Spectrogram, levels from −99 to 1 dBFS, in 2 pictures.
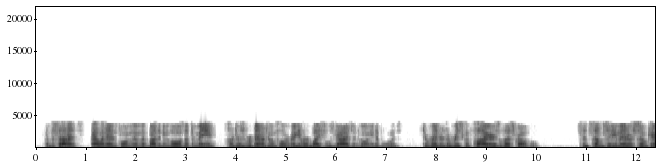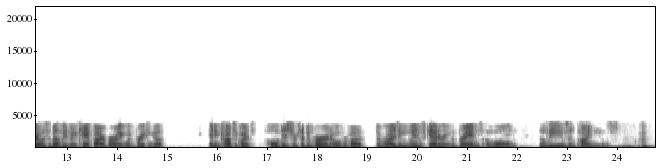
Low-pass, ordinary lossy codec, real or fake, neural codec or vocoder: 7.2 kHz; AAC, 16 kbps; fake; codec, 16 kHz, 4 kbps, FreqCodec, larger model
